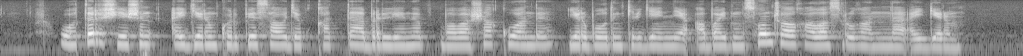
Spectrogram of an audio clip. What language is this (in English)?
Kazakh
